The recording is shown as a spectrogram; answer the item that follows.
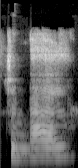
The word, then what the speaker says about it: Janae: First, I want to say it's Janae Lennox. Janae, It's not that my hard. apologies. Rhymes with Renee.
